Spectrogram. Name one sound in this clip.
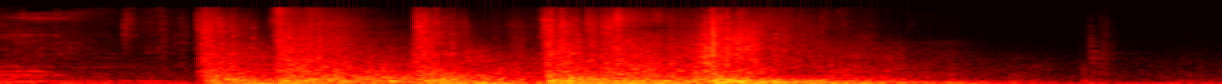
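A large explosion booms and roars, then fades.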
